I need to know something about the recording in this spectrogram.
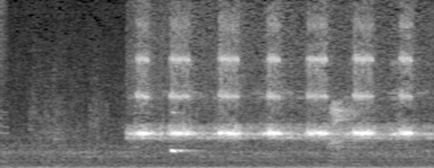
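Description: Cricket chirping: a high chirp that starts about a second in and repeats evenly about twice a second, over a low steady hum.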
